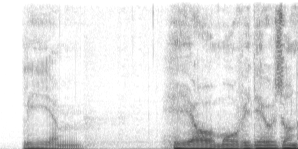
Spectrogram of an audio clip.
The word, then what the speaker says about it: Liam: Liam, 2 syllables. Li, a stress on this Li syllable. Liam.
